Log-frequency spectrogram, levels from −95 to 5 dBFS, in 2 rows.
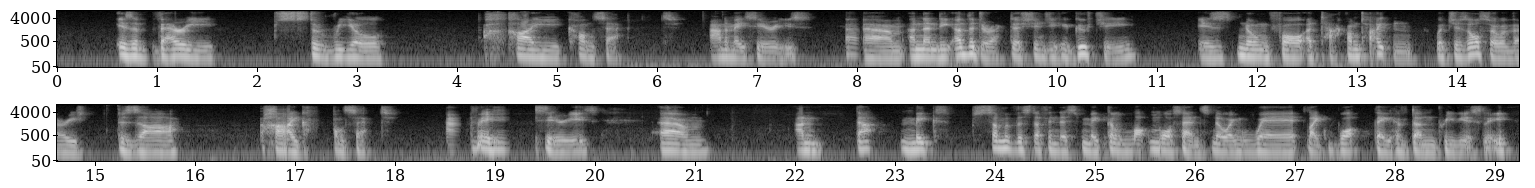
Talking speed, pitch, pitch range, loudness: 115 wpm, 105 Hz, 95-125 Hz, -24 LUFS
